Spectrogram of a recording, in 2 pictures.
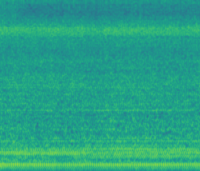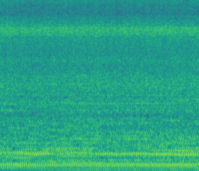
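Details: Craftsman snowblower, after a replacement gasket was fitted (not leaking) and the bottom carburetor screw was adjusted: the small single-cylinder engine holds a steady, even buzz at constant speed with no hunting or surging; it runs cleanly.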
